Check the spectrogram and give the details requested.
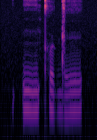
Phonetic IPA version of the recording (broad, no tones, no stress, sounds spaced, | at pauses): ʔ ĩ t̪ʰ ɵ ɖ e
